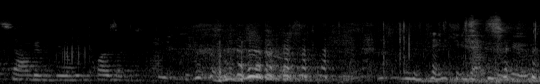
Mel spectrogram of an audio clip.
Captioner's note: laughter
